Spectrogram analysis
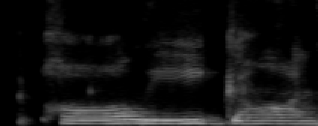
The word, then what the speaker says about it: polygon: first syllable Paul super Sneaky like e last syllable good on gone polygon say it with me polygon a polygon is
